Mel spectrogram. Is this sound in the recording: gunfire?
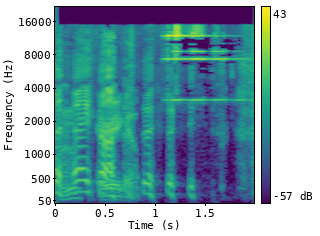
no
